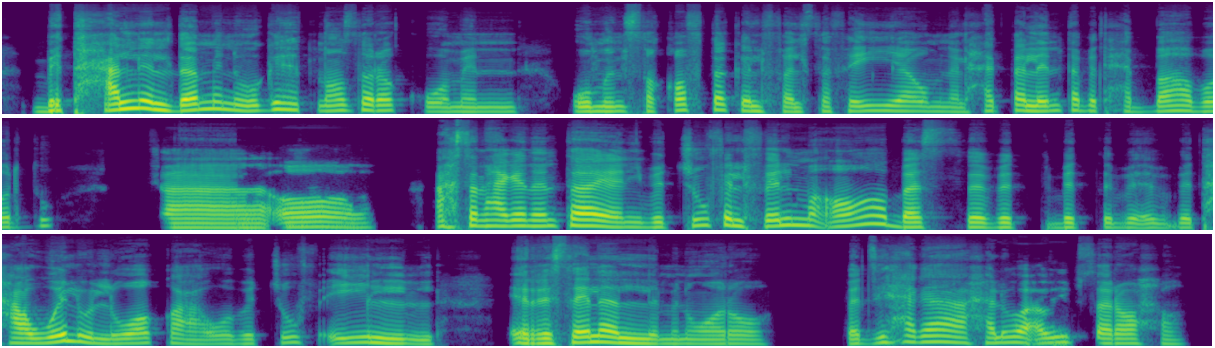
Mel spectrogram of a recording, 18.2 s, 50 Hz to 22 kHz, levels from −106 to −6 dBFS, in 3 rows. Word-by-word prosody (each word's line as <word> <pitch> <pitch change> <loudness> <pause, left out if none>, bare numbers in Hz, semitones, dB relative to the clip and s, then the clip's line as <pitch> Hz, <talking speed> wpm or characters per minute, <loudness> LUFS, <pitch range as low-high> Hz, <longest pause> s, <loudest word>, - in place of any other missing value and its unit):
بتحلل 205 - +5
ده 190 +2 +8
من 235 -1 +1
وجهة 200 +4 0
نظرك 190 -1 -1
ومن 150 0 -5 0.3
ومن 160 +1 0
ثقافتك 195 +5 -3
الفلسفية 170 +2 -3
ومن 160 -2 -6
الحتة 170 +5 -6
اللي 175 -2 +4
أنت 185 +3 -3
بتحبها 170 -1 -4
برضو، 165 +5 -6 0.4
ف - - -19 0.6
آه، 165 -2 +1 0.3
أحسن 190 +3 +1
حاجة 205 0 +4
إن 205 - +1
أنت 200 0 -1
يعني 185 -6 +6
بتشوف 170 +8 -5
الفيلم 210 +2 +1
آه، 210 +9 +1
بس 170 -4 -1
بت 160 -1 -1
بت 160 +2 -5
ب 155 - -9 0.3
بتحوله 175 +7 +2
لواقع 160 -1 -2
وبتشوف 150 +7 -8
إيه 180 +3 -3
ال 155 -7 +1 0.4
الرسالة 185 +5 +5
اللي 165 -4 +3
من 150 0 -6
وراه، 145 -1 -5 0.4
فدي 155 +6 -4
حاجة 205 -1 +1
حلوة 180 +2 -1
أوي 175 +5 -1
بصراحة. 160 -6 -3
170 Hz, 140 wpm, -22 LUFS, 160-195 Hz, 0.6 s, ده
